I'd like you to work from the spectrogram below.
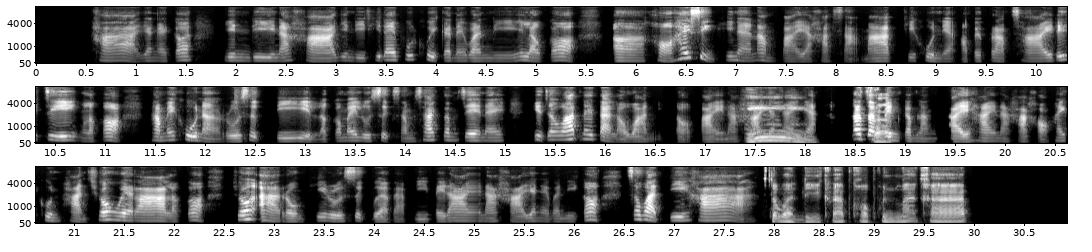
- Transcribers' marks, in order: other background noise; tapping
- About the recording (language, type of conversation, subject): Thai, advice, จะหาคุณค่าในกิจวัตรประจำวันซ้ำซากและน่าเบื่อได้อย่างไร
